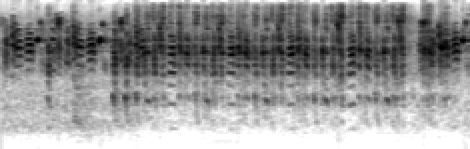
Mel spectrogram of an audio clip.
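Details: Zebra finches, played to get pairs breeding: an unbroken mass of nasal, buzzy calls and squeaky song notes from several birds. The notes pulse irregularly and stay loud throughout.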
